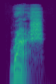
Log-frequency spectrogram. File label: "rash", English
